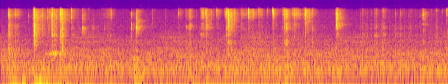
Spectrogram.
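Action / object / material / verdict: scrape / bar of soap cut with a small knife / soap / none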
